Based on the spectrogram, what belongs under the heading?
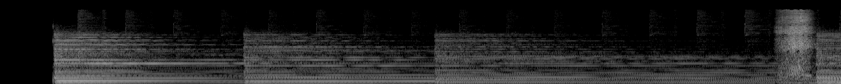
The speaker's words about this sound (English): Wait. You got to add that sniff. Oh, I know. Come on, one more time. There we go. This is sniff.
